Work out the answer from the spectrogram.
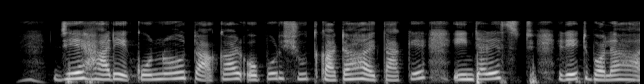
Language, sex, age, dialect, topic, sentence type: Bengali, female, 18-24, Standard Colloquial, banking, statement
